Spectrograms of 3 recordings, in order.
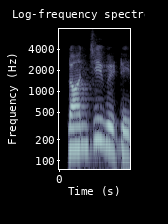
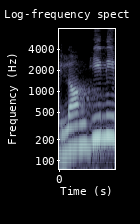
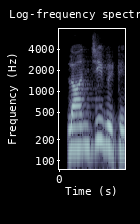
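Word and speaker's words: longevity: ये वर्ड को जरा प्रोनाउंस करो मेरे साथ। लोंजीविटी लोंगिनी बोलते हैं। क्या बोलते हैं? लोंजीविटी।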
